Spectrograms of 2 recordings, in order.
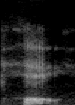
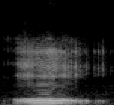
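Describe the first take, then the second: First: It sounds smooth and confident. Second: It sounds slow and awkward.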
